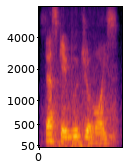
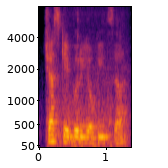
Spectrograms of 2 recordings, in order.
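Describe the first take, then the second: First: The name begins with a plain s sound. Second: The name begins with a ch sound. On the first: The speaker calls it wrong. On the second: The speaker calls it right.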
